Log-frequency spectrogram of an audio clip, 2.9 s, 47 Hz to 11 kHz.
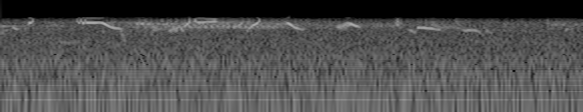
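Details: Male orchard oriole singing at twilight on May 28, 2010, at Marais Temps Clair Conservation Area, northern St. Charles County; a quick run of high, slurred, whistled and warbled notes against a steady hiss of background noise.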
